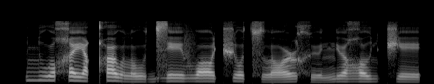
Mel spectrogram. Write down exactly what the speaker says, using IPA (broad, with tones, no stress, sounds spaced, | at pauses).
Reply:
ʎ u˦ χ e˦˨ qʰ u˦˨ lˠ u˨ d͡z e˦ v ɔ˦ t͡ʃ o˦ t͡s l ɔ˨˦ ɭ x ʏ˨ n ʏ˦ ʁ o˦ ʎ t͡ʃ e˦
